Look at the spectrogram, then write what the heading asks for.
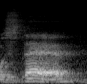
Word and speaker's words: usted: For example, usted ends with a consonant and it has the accent. The stress sound is going to be on the last syllable.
